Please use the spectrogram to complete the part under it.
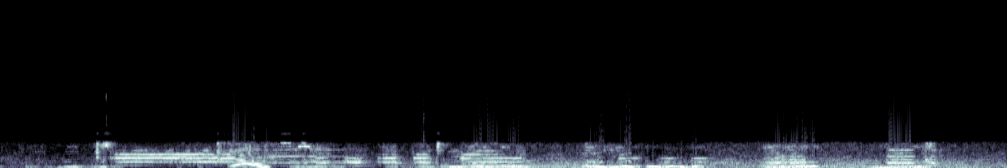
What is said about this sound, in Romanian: Acum vrem să vedem acolo în piață la... În intersecție la Brâncoveanu câte lume vă claxonează.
